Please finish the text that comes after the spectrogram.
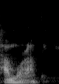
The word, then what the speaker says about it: Hammurabi: laws of hamurapi now this is in the different spelling of Hammurabi according to the community from writing it's actually pronounced hamurapi but you know but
